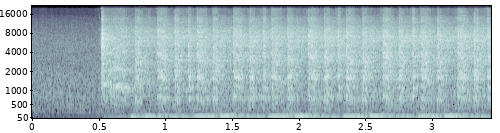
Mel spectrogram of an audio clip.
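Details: 2001 Lexus IS300 just fitted with catless aftermarket header; catches and settles into uneven, loping idle with low thump about every half second, suspected cylinder 3/4 misfire; compression and plug on 4 good, coil pack swap planned.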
